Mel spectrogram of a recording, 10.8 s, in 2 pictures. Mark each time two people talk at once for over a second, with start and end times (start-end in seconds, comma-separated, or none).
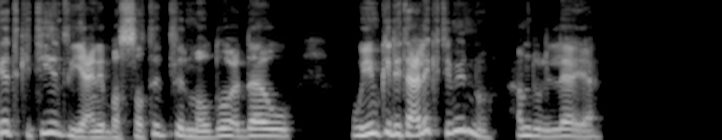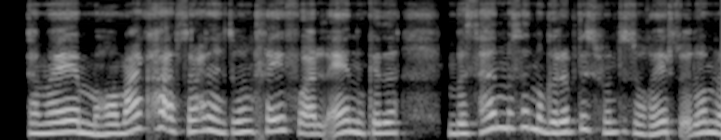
none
